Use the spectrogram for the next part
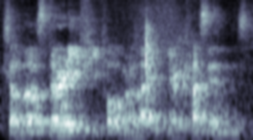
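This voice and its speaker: A man's voice: on the low side, unhurried, slight background noise. A man from South Korea conducting an oral history interview, asking questions tentatively and filling gaps with "like" and "oh". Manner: tentative, frequent "like" and "oh". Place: university hall room. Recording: echoey room.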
